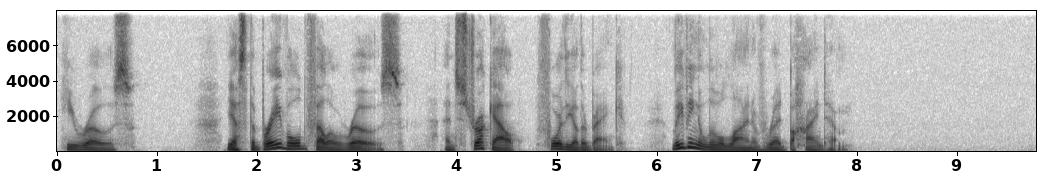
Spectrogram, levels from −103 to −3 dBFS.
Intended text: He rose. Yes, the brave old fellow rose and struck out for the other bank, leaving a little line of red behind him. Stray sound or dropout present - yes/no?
no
